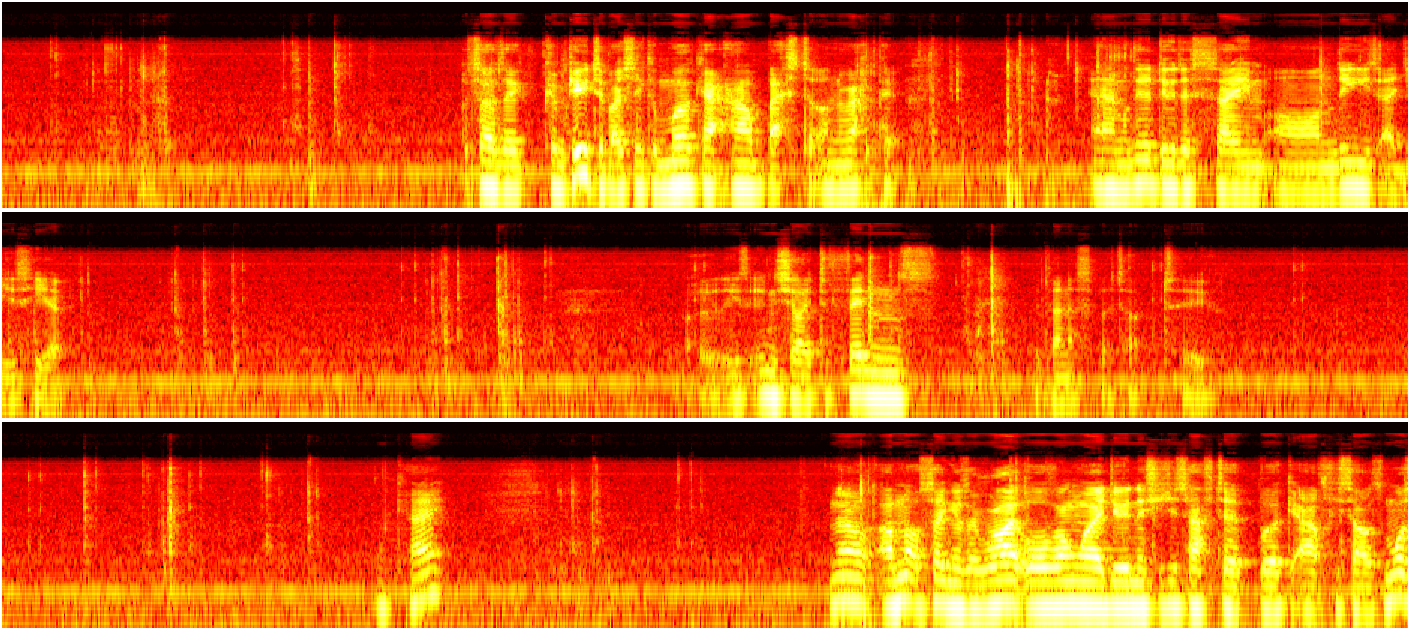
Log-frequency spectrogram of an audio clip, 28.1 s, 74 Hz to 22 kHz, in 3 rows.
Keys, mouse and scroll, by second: 0.0 alt+shift+middle click, 0.7 shift+middle click, 2.6 ctrl+e, 3.6 click, 4.0-4.9 scroll down 1, 5.0 shift+middle click, 5.9-6.6 scroll up 1, 6.6 middle click, 7.5 shift+middle click, 8.4 ctrl+KP_1, 9.0 scroll up 1, 9.9 a, 10.8 alt+right click, 12.5 alt+shift+right click, 13.7 alt+shift+right click, 14.1 scroll down 1, 14.5 alt+shift+middle click, 15.6 alt+shift+right click, 16.5 alt+shift+right click, 17.1 shift+middle click, 18.7 alt+shift+right click, 19.6 alt+shift+right click, 20.6 alt+shift+right click, 21.0 alt+shift+middle click, 21.7 shift+middle click, 24.3 ctrl+e, 24.9 click, 26.2 ctrl+KP_1, 27.2 KP_7.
